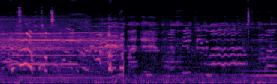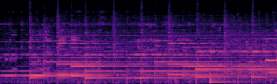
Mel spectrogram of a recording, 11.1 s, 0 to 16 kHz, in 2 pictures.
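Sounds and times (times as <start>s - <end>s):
music with singing voice: 0.0s - 11.0s.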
